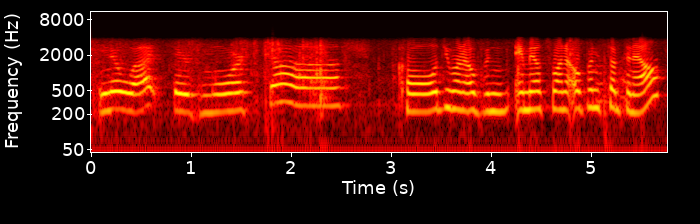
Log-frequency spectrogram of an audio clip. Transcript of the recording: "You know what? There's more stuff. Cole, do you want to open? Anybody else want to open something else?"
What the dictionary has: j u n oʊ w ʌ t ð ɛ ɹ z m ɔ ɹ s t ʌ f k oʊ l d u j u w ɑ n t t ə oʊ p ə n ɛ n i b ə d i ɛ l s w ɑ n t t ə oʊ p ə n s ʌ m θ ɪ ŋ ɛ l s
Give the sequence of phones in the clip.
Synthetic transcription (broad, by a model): j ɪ n oʊ w ʌ t ð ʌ ɹ z m ɔ ɹ s t ʌ f k oʊ l d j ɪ w ɑ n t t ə oʊ p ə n n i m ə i l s w ɑ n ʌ t ə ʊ p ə n s ʌ m θ ɪ ŋ ɛ l s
